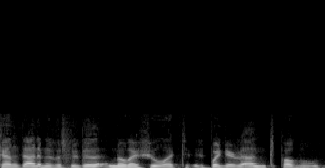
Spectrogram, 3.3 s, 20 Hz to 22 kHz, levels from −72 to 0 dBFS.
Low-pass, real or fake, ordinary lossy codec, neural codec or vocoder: 7.2 kHz; fake; MP3, 64 kbps; codec, 16 kHz, 0.5 kbps, X-Codec, HuBERT features, trained on balanced general audio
